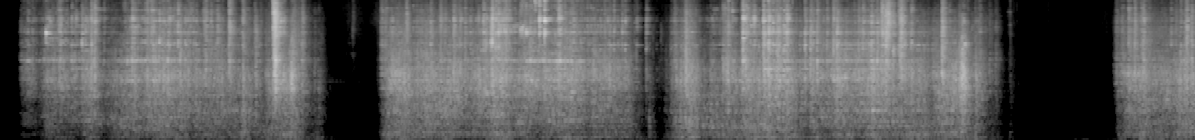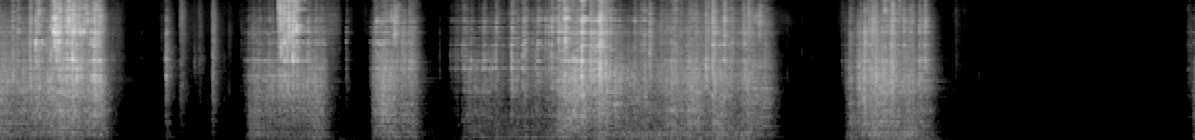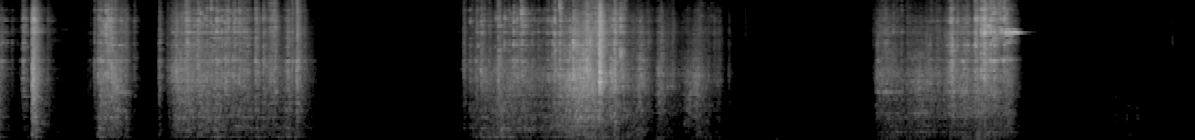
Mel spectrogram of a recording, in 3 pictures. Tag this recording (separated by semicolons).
drags; heavy; metal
